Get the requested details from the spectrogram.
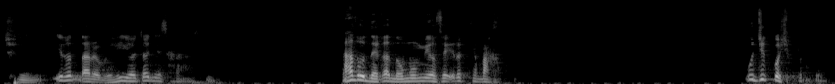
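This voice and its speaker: A pastor preaching an earnest early-morning sermon, putting questions to the congregation. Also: male voice, on the high side, a little mellow.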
